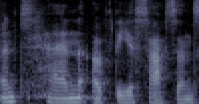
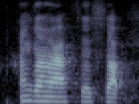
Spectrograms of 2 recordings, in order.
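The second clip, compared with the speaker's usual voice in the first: talking while eating, mouth full. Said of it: "I shouldn't talk when I'm eating".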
